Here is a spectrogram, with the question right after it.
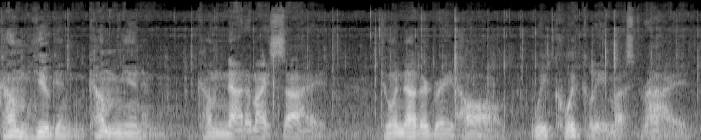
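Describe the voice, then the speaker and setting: A man puts on a character voice, fairly low in pitch, talking at a fairly slow pace over clear background noise. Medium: read story.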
